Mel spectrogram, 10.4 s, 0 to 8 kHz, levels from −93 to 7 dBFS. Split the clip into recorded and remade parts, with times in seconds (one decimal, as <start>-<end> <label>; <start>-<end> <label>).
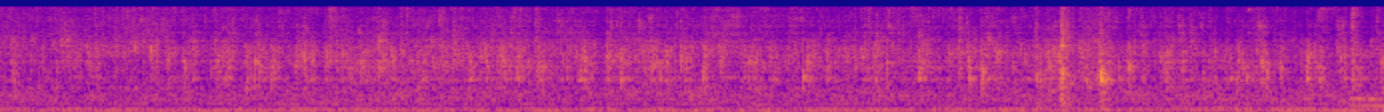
0.0-5.5 recorded; 5.5-6.0 remade; 6.0-10.4 recorded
